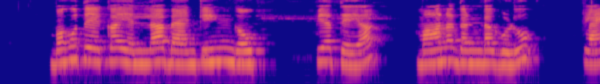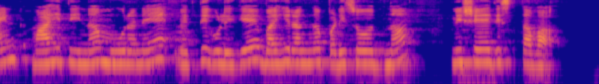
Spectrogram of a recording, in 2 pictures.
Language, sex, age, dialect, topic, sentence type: Kannada, female, 18-24, Central, banking, statement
